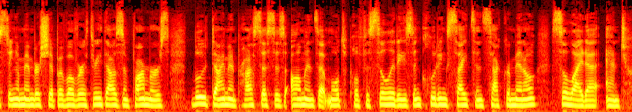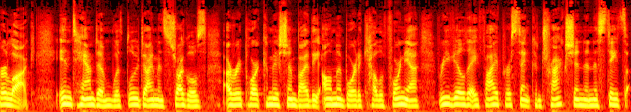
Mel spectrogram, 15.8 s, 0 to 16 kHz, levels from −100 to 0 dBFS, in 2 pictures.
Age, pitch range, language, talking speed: 40-59, 150-170 Hz, English, 160 wpm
